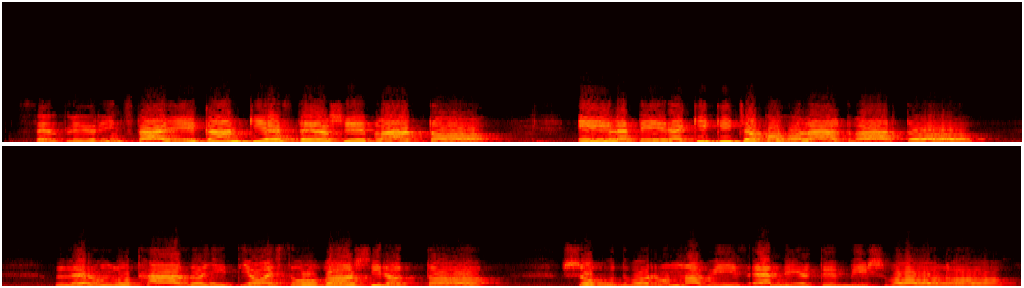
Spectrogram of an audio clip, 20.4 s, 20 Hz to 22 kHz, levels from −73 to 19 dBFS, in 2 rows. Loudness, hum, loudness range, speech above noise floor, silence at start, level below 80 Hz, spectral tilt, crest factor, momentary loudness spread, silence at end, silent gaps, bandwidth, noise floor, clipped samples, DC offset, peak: -21 LUFS; none; 7 LU; 30 dB; 0.35 s; -58 dBFS; -4.5 dB/octave; 16 dB; 11 LU; 0.05 s; none; 8.4 kHz; -51 dBFS; under 0.1%; under 0.1%; -6 dBFS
